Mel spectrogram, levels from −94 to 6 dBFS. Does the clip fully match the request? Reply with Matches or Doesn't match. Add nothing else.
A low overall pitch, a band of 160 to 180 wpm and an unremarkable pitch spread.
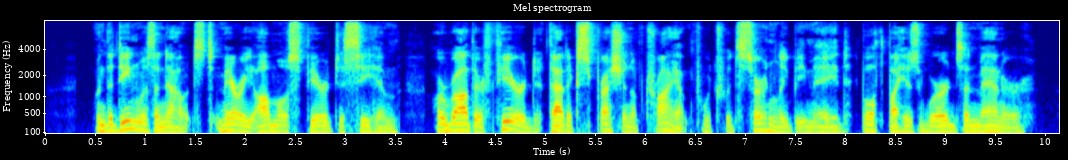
Matches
